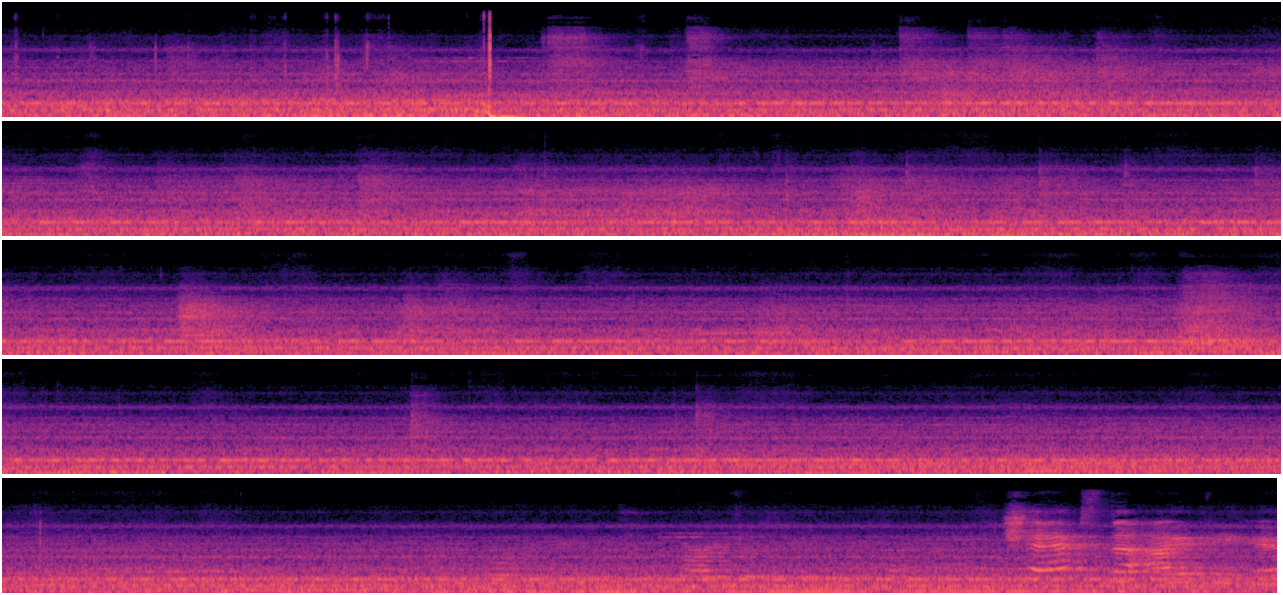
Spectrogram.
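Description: Steady room hum with a constant tone, like a fan or air-conditioning unit. Over it come a few soft rustles of handling and one sharp click about two and a half seconds in.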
